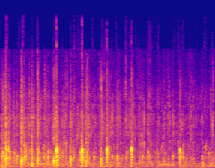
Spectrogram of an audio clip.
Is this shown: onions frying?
no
